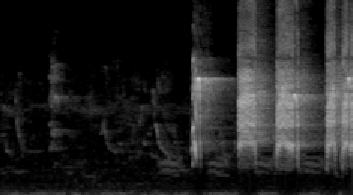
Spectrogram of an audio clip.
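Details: Black francolin: after nearly two seconds of faint, thin chirps, loud harsh rasping notes burst in, four strong grating calls spaced about half a second apart.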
